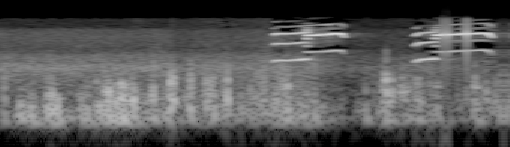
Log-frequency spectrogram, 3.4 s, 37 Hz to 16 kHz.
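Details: Eagle filmed by a Southwest Florida eagle cam during a pond visit on 23 February 2020: low rumbling noise, then two clear, ringing, slightly upswept notes about one second apart.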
